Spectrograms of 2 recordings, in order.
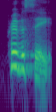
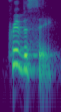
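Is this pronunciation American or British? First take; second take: British; British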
